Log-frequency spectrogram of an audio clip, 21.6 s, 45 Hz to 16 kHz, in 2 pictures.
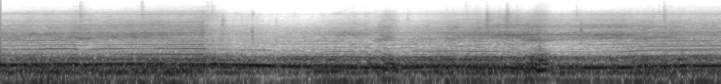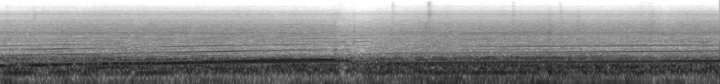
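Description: Ford Fiesta ST180's turbocharged 1.6 EcoBoost four-cylinder engine under hard acceleration, heard from inside the cabin. The revs climb in long pulls, broken by a gear change about 16 seconds in where the pitch drops and then rises again.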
